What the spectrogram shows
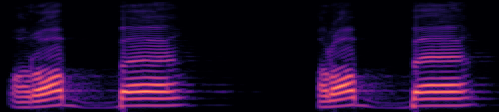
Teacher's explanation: তাশদিদ ওয়ালা হরফ দুইবার হলো এখানে তাসদিদের উচ্চারণটা দুইবার হলো মানে এই বা উচ্চারণ একভাবে একবার হবে তারপরে এই তাসদিদটা আরেকবার বা হয়ে যাবে দুইটা বা হবে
